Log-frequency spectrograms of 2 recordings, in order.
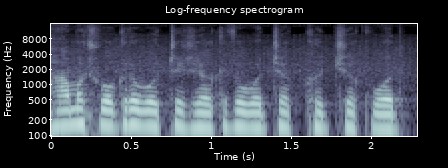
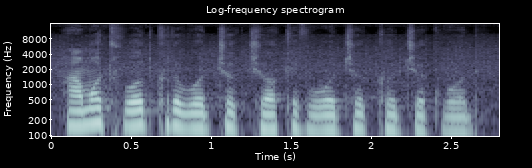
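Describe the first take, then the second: First: It is said at a faster pace. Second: It is said at a normal pace.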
